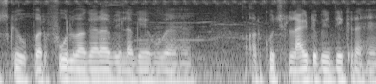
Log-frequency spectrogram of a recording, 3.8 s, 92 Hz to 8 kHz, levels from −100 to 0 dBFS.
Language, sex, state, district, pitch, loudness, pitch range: Hindi, male, Jharkhand, Palamu, 100 Hz, -16 LUFS, 95-110 Hz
